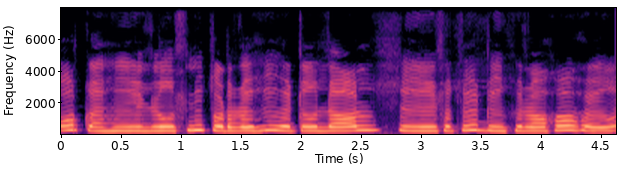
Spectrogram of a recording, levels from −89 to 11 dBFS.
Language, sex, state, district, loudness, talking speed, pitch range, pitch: Hindi, female, Odisha, Sambalpur, -13 LUFS, 170 wpm, 250-285 Hz, 255 Hz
